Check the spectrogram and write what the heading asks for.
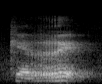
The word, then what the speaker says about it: querré: So here we can see that this double R is pronounced R. Okay, it is the rough sound of the R. It's not the soft, the smooth sound R, like hablaré, right? Comeré. It is querré, R. Okay, so you have to try to pronounce that with it's a more dental R sound.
